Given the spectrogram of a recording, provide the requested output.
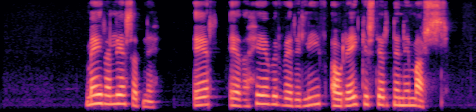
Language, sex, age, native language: Icelandic, female, 40-49, Icelandic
